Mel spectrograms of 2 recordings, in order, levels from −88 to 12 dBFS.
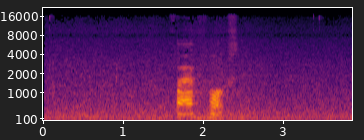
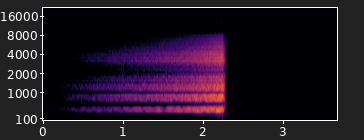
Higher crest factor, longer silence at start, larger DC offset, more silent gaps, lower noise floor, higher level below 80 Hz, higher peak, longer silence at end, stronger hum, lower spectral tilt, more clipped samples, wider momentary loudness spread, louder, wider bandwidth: about the same, 22 dB vs 26 dB; second, 0.05 s vs 1.05 s; neither; neither; second, -38 dBFS vs -71 dBFS; first, -48 dBFS vs under -90 dBFS; first, -2 dBFS vs -8 dBFS; second, 0.05 s vs 1.4 s; neither; first, -6.5 dB/octave vs 1 dB/octave; neither; about the same, 23 LU vs 23 LU; first, -18 LUFS vs -27 LUFS; first, 17 kHz vs 8.6 kHz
